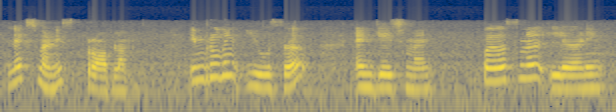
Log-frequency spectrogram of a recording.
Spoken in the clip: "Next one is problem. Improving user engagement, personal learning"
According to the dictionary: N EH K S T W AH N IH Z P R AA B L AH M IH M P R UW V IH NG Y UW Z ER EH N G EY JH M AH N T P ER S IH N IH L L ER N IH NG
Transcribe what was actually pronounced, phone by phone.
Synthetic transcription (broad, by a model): N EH K S T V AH N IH S P R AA B L AH M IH M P R UW V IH NG Y UW S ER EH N G EY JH M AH N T P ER S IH N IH L L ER N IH NG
